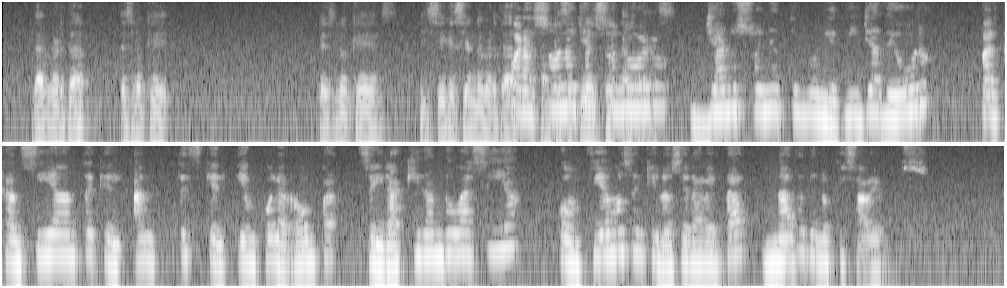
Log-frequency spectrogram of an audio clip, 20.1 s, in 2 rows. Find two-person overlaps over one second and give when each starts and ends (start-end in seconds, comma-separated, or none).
5.1-6.6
